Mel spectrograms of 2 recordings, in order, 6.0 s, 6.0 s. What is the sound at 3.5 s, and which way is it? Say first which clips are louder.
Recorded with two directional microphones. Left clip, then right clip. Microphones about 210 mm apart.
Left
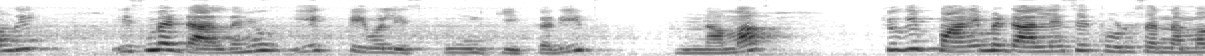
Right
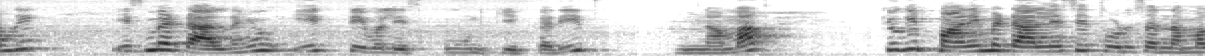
A woman's voice: right 1 dB; 20° right (ahead or behind).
